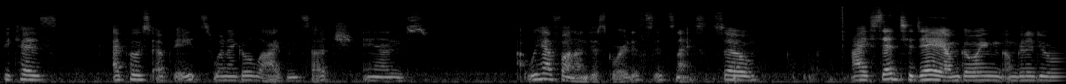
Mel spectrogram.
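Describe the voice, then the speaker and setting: A woman's voice: mid-range voice, measured pace, a little hiss or hum, poor audio. A woman chatting casually on a livestream in an effusive, rambling way, as host of a read-aloud. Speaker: streamer hosting a live read-aloud.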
